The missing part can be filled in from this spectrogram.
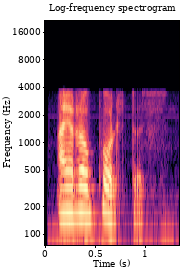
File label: "airport", Latin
